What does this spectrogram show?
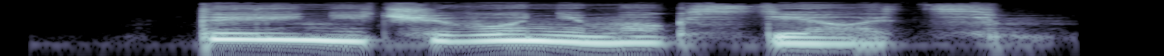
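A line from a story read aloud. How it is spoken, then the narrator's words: Quiet, soft remark. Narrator (Russian): тихо проронила она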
